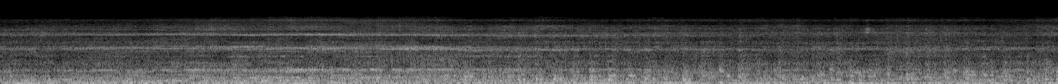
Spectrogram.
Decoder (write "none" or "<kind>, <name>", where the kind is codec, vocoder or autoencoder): codec, SNAC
